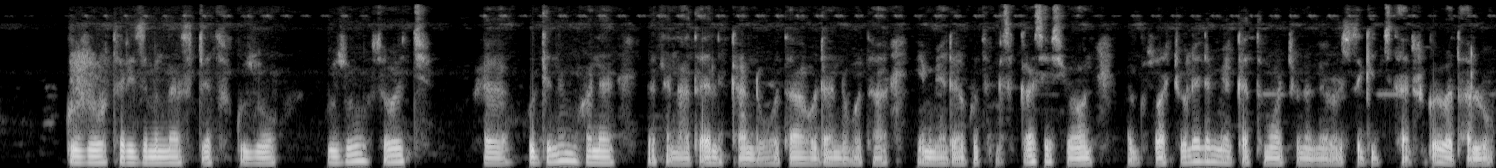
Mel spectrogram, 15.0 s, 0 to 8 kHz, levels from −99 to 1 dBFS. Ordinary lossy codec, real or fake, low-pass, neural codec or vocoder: MP3, 64 kbps; real; 7.2 kHz; none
